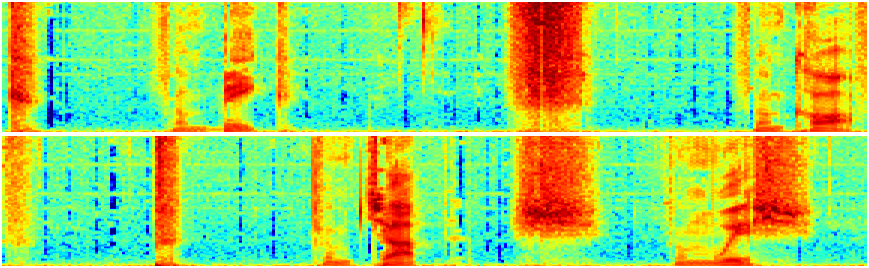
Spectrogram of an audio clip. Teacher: You should feel no or very little vibration in your throat. Or if you put your hands over your ears, you should hear very little or no vibration.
